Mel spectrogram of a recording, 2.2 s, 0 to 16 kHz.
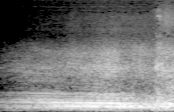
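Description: The engine of a Mercedes-Benz 300 SLR Uhlenhaut Coupé racing car, built on the basis of the 300 SL, revs up, its throaty roar building in pitch and loudness over a couple of seconds and then holding strong, with no voices.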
